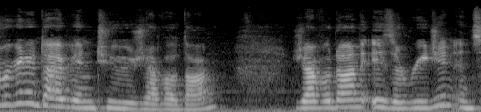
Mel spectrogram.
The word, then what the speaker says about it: Gévaudan: Gévaudan.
